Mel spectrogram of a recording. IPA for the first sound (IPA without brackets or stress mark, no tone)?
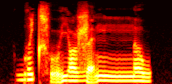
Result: ɡʷ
